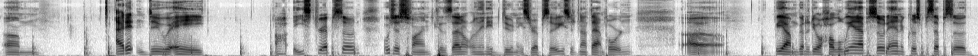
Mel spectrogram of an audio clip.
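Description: A man's voice: mid-range voice, fairly quick, bright, forceful tone, slight background noise, rough recording. A man chatting casually as he plays a building game for his channel, rambling with lots of fillers and restarts. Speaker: gaming channel host. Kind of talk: casual let's-play commentary.

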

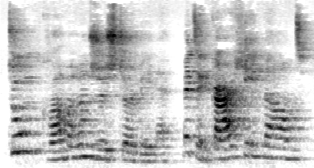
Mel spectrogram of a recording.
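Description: Expressive woman reading a storybook aloud. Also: fairly high pitch, normal speed, distant mic. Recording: roomy echo, voice off-mic.

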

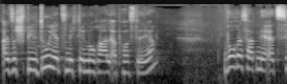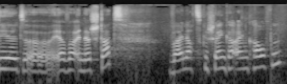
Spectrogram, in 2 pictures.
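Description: A woman's voice: fairly high pitch, vocal fry. An actress playing a blunt witness in a scripted courtroom show, mocking the man beside her. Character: blunt, scornful female witness.

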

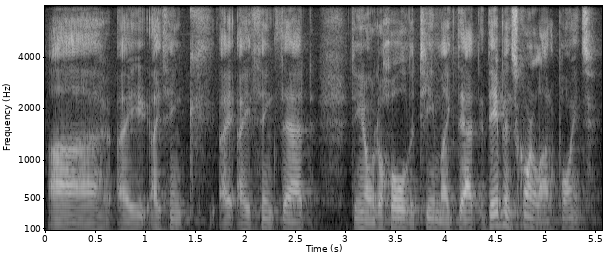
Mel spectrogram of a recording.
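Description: A middle-aged man speaks as a basketball head coach after a game, his voice sitting a bit low. He talks in a measured, halting way, often restarting his sentences. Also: steady tone, mellow. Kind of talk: postgame interview. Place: press backdrop room.

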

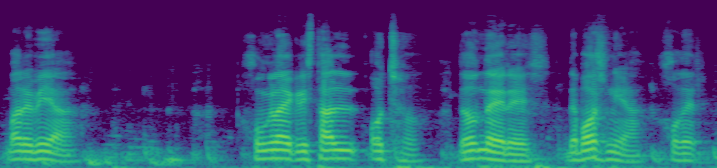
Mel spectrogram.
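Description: A young man with a Spain Spanish accent, joking and animated through comedic video commentary. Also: mid-range voice, slow. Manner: animated, joking, swings into silly voices. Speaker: video creator.

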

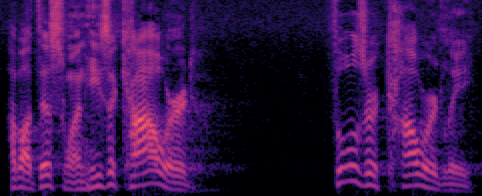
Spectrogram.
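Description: Middle-aged pastor preaching in a hall. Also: male voice, on the high side, sing-song, normal speed, a bit bright. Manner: expository preaching with rhetorical questions, pacing the stage. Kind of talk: sermon. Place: large church auditorium stage. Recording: reverberant church hall.

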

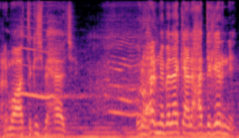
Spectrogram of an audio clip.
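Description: A man's voice: high voice, racing, music in the background, lightly acted. An actor with an Egyptian accent playing a scornful young man who jilts his lover. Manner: scornful, dismissive.

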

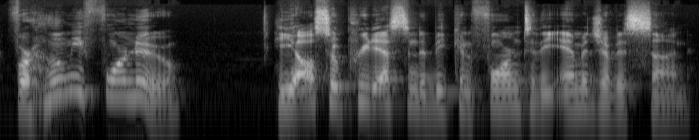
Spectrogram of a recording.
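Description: A pastor preaching an earnest, emotional sermon and reading scripture aloud. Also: male voice, on the high side, animated, moderate pace, darkish tone. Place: church.

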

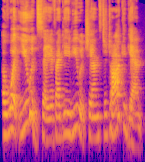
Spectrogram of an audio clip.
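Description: A woman voicing a quiet, shy fifth-grade boy in a storybook read-aloud. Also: on the low side, lively intonation, a little fast, natural voice. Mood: earnest. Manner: soft, quiet.

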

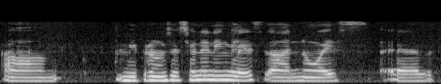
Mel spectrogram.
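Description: A woman whose first language is Spanish teaches English at an unhurried pace, her pitch staying flat and even. She pauses often with soft "ah" sounds between examples. The recording has a slightly dull, lo-fi quality. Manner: slow, deliberate, many hesitant "ah" fillers. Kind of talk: recorded online language lesson.

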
